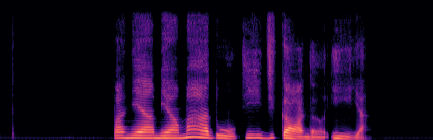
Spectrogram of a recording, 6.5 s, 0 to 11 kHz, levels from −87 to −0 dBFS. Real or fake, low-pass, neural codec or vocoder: fake; 9.9 kHz; codec, 16 kHz in and 24 kHz out, 0.9 kbps, LongCat-Audio-Codec, fine tuned four codebook decoder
